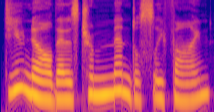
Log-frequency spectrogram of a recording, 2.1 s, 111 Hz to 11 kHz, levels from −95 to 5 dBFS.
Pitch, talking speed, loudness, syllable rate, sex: 220 Hz, 195 wpm, -17 LUFS, 4.7 syllables/s, female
